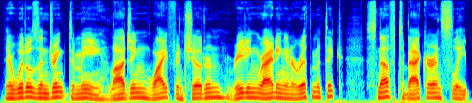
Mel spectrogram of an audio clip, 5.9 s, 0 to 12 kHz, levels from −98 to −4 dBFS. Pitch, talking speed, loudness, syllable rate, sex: 110 Hz, 150 wpm, -19 LUFS, 5.4 syllables/s, male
